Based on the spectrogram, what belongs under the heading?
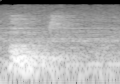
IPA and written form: pʊt (put)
